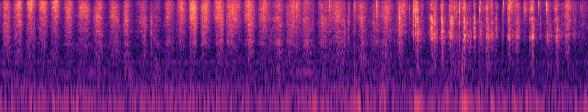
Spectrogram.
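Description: Long orange acrylic nails scratch the side of a large white solid wax pillar candle held close up. A steady run of quick, raspy scratching strokes gives a bright, gritty texture over a constant low rumble, with a few sharper scrapes standing out along the way.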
